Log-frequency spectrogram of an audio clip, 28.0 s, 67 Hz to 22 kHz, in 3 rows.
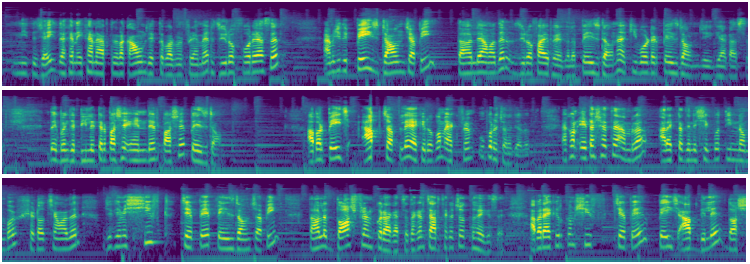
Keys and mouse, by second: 4.4 Page_Down, 13.3 Page_Up, 15.8 Page_Up, 21.7 shift+Page_Down, 26.7 shift+Page_Up.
